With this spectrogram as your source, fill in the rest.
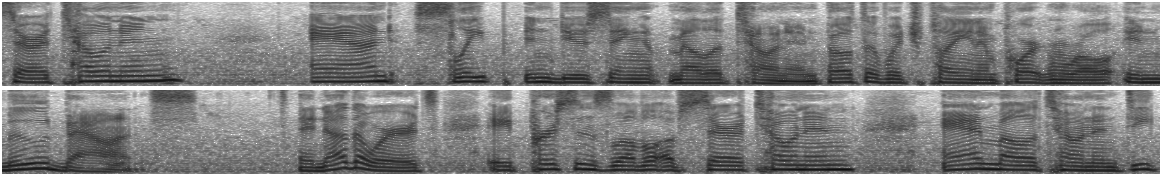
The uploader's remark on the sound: podcasts live from Cafe Anyway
